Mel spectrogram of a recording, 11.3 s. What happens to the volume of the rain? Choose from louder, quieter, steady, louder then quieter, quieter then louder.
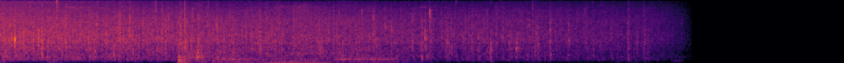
quieter.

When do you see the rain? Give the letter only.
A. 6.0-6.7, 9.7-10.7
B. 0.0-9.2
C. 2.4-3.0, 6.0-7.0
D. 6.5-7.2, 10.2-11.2
B.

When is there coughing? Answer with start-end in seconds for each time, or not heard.
2.4-3.0, 6.0-7.0.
